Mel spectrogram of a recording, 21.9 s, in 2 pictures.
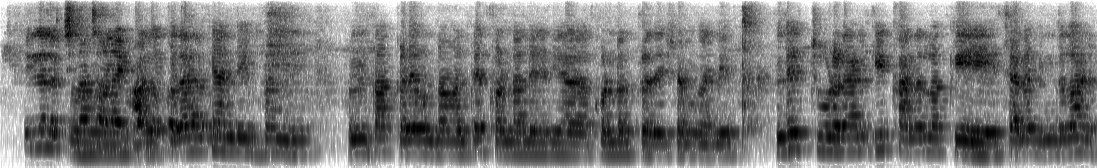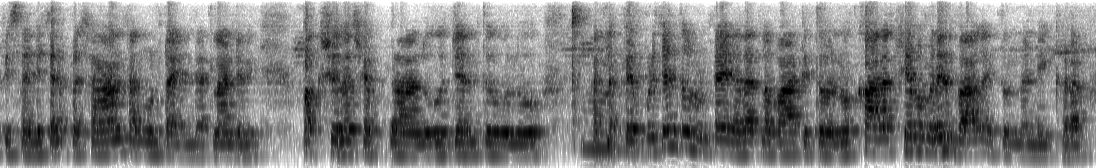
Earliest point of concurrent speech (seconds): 0.7 s

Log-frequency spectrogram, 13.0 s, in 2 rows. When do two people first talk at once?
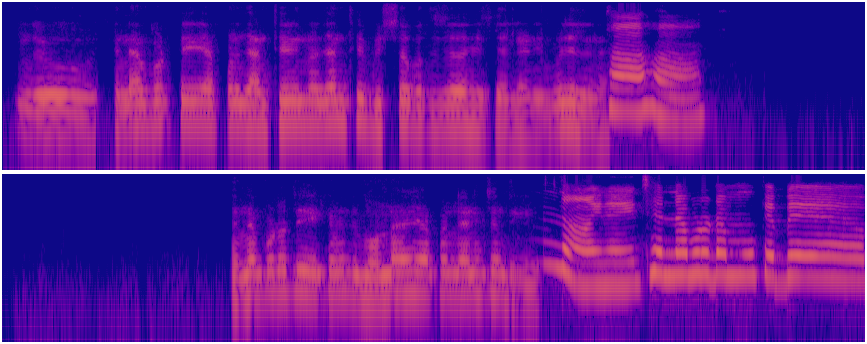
none

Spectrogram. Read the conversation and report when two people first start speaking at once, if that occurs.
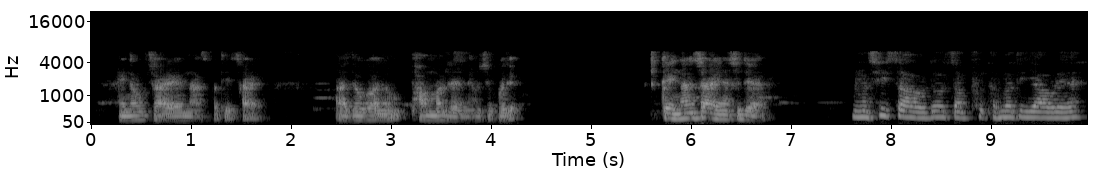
none

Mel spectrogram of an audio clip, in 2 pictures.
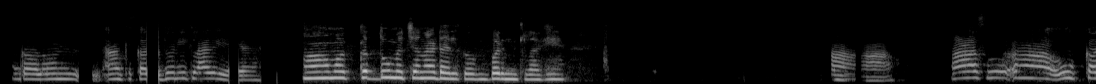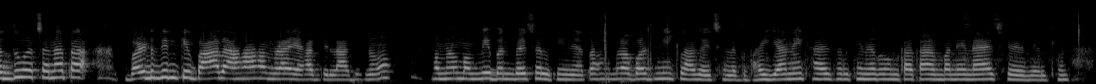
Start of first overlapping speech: none

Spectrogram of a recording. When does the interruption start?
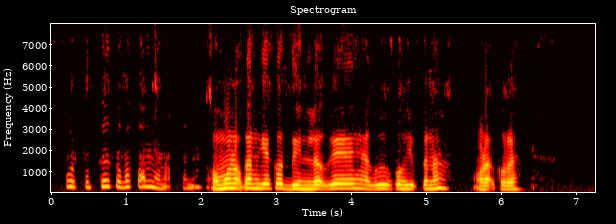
none

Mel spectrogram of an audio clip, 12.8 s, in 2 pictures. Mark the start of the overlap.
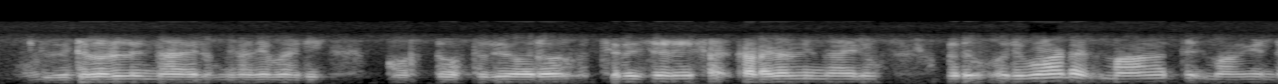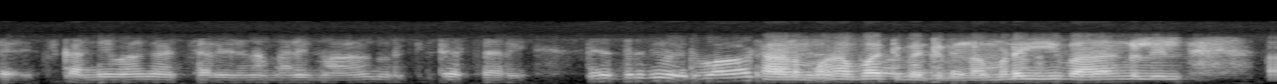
10.2 s

